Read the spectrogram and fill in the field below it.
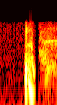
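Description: During a prayer, a single sharp cough bursts out loudly, followed by a softer, raspy breath that trails on for a moment. No one speaks.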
